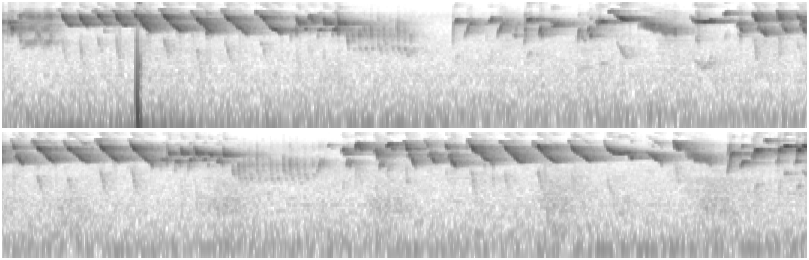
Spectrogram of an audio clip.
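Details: A canary trained to sing goldfinch-style gives a long, fast, twittering song of rapid trills and tinkling notes, pausing briefly twice before resuming.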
